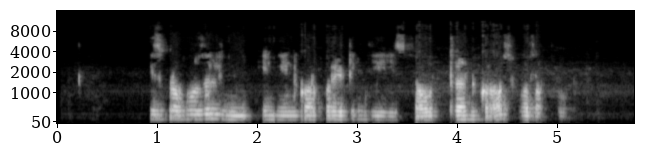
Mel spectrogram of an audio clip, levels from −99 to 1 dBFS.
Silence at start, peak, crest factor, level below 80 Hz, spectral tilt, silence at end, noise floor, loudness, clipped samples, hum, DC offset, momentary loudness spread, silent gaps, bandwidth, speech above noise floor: 0.95 s; -2 dBFS; 20 dB; -70 dBFS; -7.5 dB/octave; 0.7 s; -78 dBFS; -22 LUFS; under 0.1%; none; under 0.1%; 14 LU; none; 7.4 kHz; 57 dB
